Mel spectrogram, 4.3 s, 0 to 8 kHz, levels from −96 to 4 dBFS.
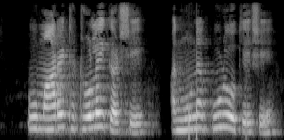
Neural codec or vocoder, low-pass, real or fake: none; 7.2 kHz; real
